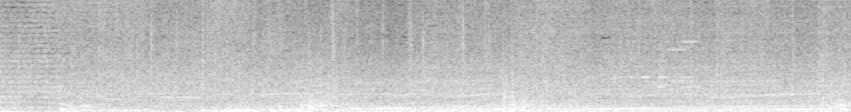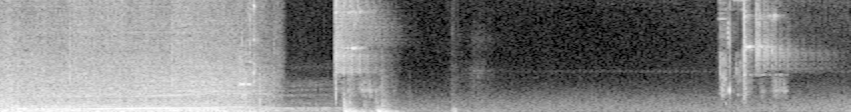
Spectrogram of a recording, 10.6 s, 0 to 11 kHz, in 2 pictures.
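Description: A car races in the Cyberpunk 2077 video game with a loud engine revving through repeated gear shifts for about seven seconds. It then cuts off, leaving a few brief clunks and near silence.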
